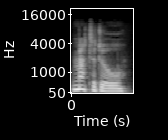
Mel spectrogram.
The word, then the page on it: matador: British English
